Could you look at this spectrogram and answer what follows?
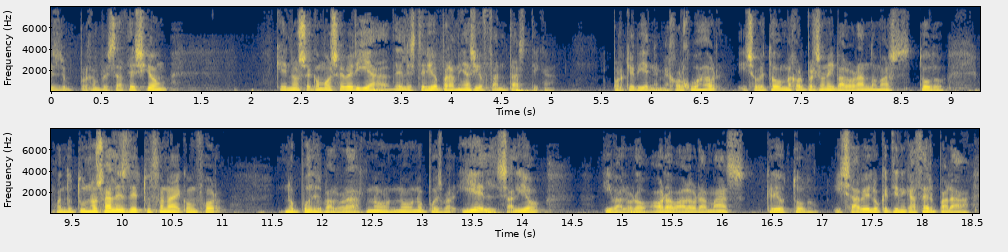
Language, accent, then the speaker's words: Spanish; Galicia, Spain; soy gallego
